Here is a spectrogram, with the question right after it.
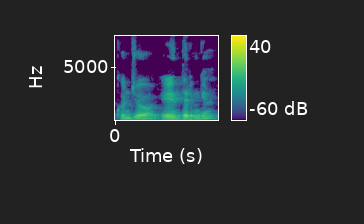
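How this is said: It is said in a polite tone.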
